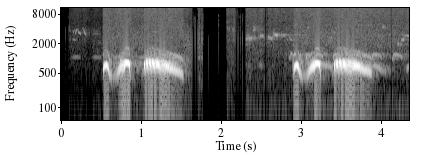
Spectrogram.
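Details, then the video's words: ['During snare-trap luring in Liwa, West Lampung, Indonesia, a spotted dove gives two meruas-style phrases about two and a half seconds apart, each two brief upturned coos leading into one long, gently falling coo.'] "Pikat Terkukur / Pakai racik / Terkukur Meruas liwa / Belajar Main di Tanah"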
